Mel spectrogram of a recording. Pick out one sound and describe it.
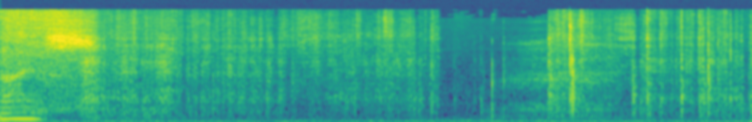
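Paper rustles and crinkles as hands lift and peel a page.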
